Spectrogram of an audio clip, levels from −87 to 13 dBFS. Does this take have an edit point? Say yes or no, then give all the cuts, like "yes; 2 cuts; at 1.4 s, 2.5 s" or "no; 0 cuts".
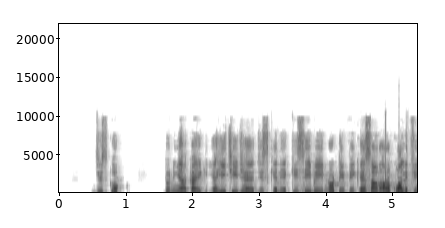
no; 0 cuts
